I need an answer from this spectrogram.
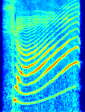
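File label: Vox Casting, korean; Rehartna; kingsraid; voices heroes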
